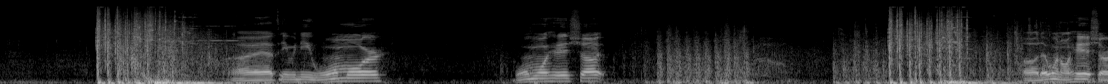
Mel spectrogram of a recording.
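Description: Rapid gunfire bursts out in loud volleys.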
